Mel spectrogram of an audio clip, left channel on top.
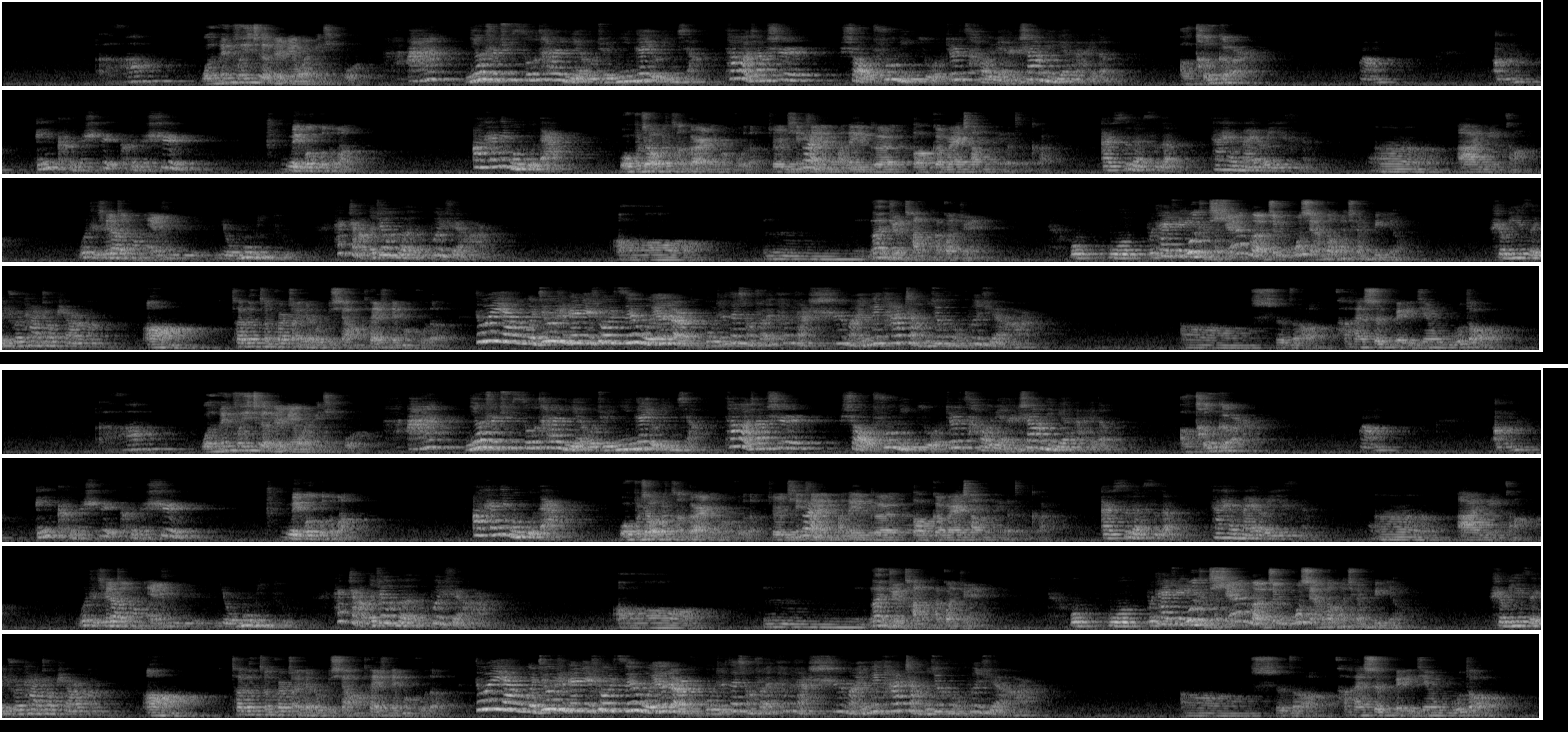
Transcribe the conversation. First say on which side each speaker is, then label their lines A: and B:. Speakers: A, on the right; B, on the right.
A: 啊，我没，我也这个人名我也没听过
B: 啊！你要是去搜他的脸，我觉得你应该有印象，他好像是少数民族，就是草原上那边来的
A: 啊。腾格尔，
B: 啊啊，哎，可能是可能是这个字吧，
A: 内蒙古的嘛，
B: 哦，他内蒙古的啊，
A: 我不知道。我说腾格尔，内蒙古的，就是天天把那个歌老歌歪唱的那个腾格尔。
B: 尼泊尔内蒙古。啊是的，是的，他还蛮有意思的。
A: 嗯，阿云嘎，
B: 我只知道他好像是游牧民族，
A: 听这名，
B: 他长得就很混血儿，
A: 哦，嗯，那你觉得他能拿冠军？
B: 我我不太确定他
A: 我的天呐，这个跟我想象的完全不一样
B: 什么意思。你说他的照片儿吗？
A: 啊！他跟腾格尔长一点都不像，他也是内蒙古的。
B: 对呀，我就是跟你说，所以我有点儿，我就在想说，哎，他们俩是吗？因为他长得就很混血儿，
A: 啊，是的，他还是北京舞蹈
